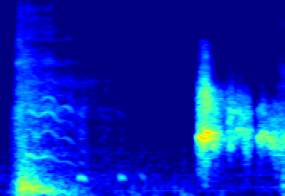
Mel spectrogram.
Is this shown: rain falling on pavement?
no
